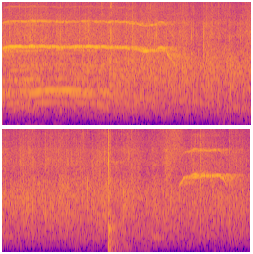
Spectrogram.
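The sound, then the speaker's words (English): An audience applauds to welcome a brother-and-sister folk act onto the stage. Loud, steady clapping is sustained for several seconds and eases slightly toward the end, with one sharp knock midway through. “Put your hands together and a big welcome for Frank and Jane Cassidy.”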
